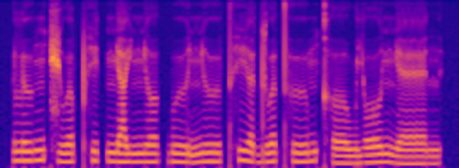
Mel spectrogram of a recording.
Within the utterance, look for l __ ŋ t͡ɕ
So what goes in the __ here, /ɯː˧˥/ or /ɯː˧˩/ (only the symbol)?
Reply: ɯː˧˥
